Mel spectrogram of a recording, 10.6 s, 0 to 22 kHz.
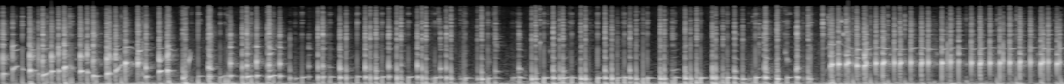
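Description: A small clear glass mason jar with a yellow-banded lid, partly filled with blue-tinted water, is held in both hands and tapped quickly with fingernails on the glass body. The result is a dense run of short, clicky taps over a wavering, hollow low tone. Near the end, the taps shift to a brighter, higher ringing pitch around 1 kHz.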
